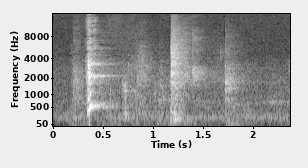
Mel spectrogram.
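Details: Mother's hiccups, her baby laughing at them: three abrupt, sharp gulping catches in about two seconds in a quiet small room.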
